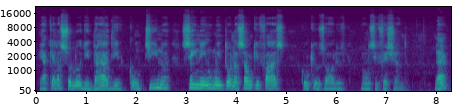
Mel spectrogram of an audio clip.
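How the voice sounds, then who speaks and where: A man's voice: mid-range voice, mellow. A man giving a lecture-style lesson on public speaking, explaining step by step and often checking in with his listeners. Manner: didactic, checks in with frequent "né?" and "ok?". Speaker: instructor of a speaker training course.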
